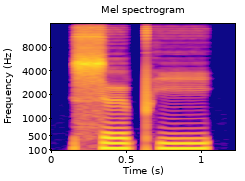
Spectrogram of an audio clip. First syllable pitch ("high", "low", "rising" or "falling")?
high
